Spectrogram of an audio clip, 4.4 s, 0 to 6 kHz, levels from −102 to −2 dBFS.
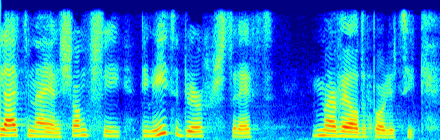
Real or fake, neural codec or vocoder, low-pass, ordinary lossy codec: fake; codec, 16 kHz, 1 kbps, FunCodec, trained on LibriTTS, 50 frames a second; 5.4 kHz; none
